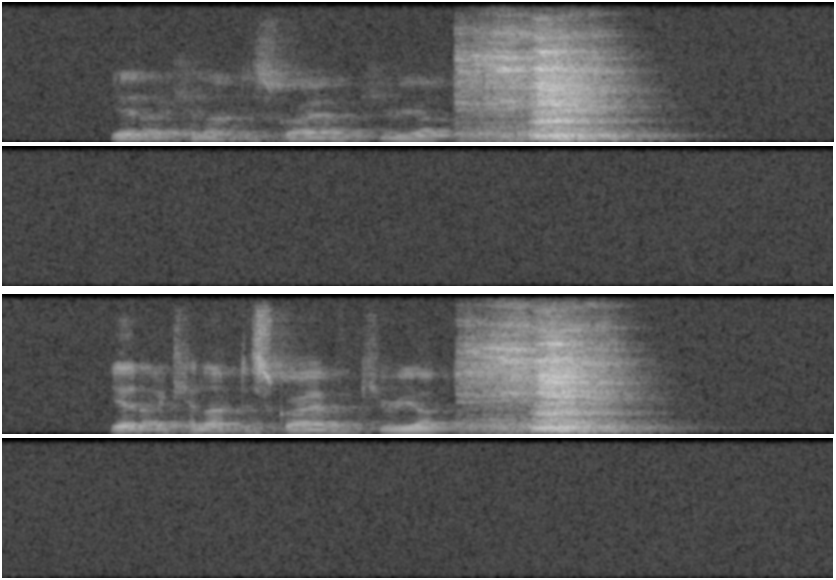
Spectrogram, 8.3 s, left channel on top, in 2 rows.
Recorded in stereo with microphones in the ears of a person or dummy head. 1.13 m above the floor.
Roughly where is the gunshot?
No gunshot in this recording.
